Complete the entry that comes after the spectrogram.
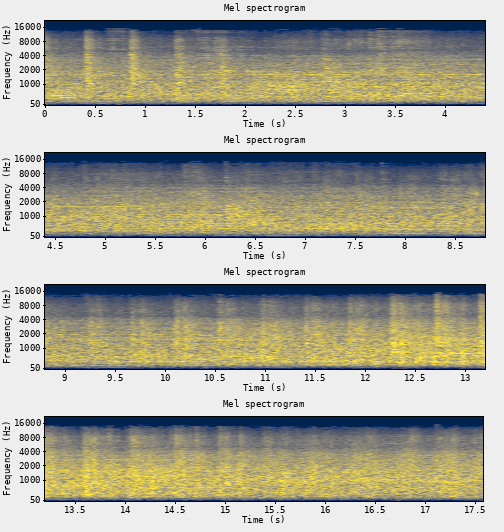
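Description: Freight cars of a CN freight train rolling past: steady wheel-on-rail rumble with the clickety-clack of wheels over rail joints, the clicks coming thicker and a little louder in the second half.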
